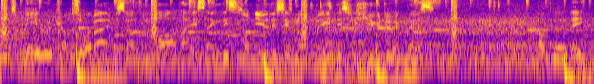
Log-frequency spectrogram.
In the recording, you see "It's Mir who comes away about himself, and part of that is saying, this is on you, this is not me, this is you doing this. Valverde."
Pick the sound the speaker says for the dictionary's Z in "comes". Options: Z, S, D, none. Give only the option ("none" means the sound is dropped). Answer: Z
